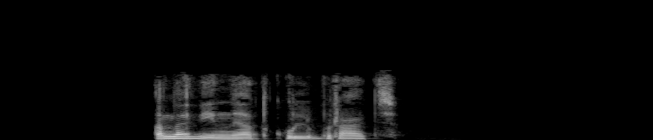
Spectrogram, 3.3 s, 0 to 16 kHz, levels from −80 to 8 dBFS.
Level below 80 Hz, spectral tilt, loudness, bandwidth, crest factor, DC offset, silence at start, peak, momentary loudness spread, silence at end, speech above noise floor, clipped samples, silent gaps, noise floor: -60 dBFS; -6.5 dB/octave; -18 LUFS; 7.8 kHz; 20 dB; under 0.1%; 0.8 s; -2 dBFS; 14 LU; 1.3 s; 63 dB; under 0.1%; none; -80 dBFS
